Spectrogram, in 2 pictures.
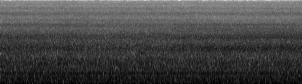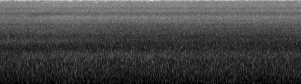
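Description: Steady engine and propeller drone heard inside the cargo hold of a turboprop military transport aircraft in flight, with a faint steady tone that fades out about three seconds in.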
